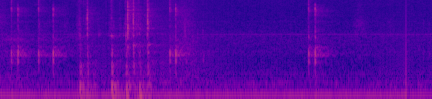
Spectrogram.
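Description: Computer keyboard typing and mouse clicks: irregular taps, mostly in the first two seconds and again about three seconds in, over a low steady hum.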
